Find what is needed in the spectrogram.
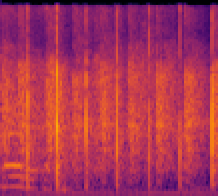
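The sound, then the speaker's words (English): Hand clapping during a church service, crisp claps spaced in a fairly even, steady rhythm, with a voice briefly heard at the start. “let's give the Lord a hand clap. Praise His holy name.”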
